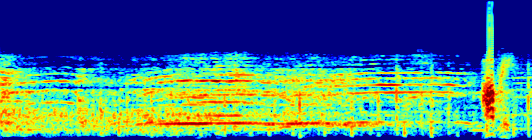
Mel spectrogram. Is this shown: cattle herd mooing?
yes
